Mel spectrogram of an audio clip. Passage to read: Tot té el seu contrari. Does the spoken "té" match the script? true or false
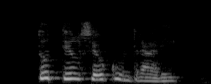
true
